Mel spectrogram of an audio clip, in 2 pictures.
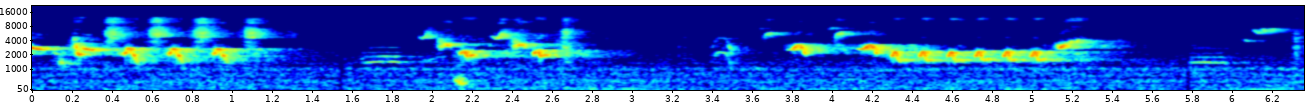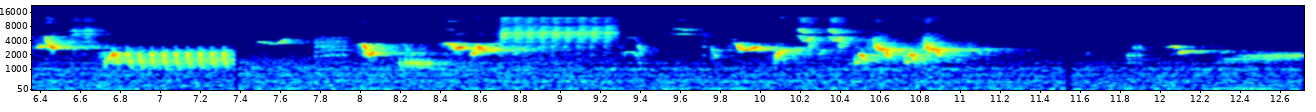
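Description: Birds singing: short phrases of chirps and quick trills come every second or two, with a buzzier trill a little past the middle.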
